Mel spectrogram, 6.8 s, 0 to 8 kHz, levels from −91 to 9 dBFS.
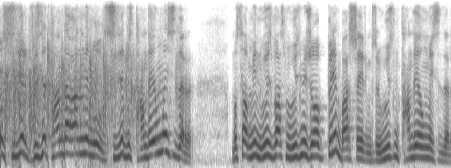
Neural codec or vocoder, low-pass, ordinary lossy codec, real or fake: none; 7.2 kHz; Opus, 24 kbps; real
